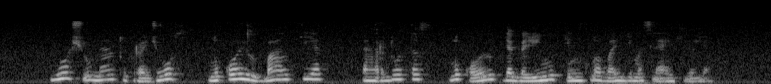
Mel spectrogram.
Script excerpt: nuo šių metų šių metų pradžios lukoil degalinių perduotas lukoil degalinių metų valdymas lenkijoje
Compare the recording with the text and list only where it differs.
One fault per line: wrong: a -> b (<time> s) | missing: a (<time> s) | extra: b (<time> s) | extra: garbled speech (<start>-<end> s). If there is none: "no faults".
missing: šių metų (1.3 s)
wrong: degalinių -> baltija (2.7 s)
wrong: metų -> tinklo (5.7 s)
